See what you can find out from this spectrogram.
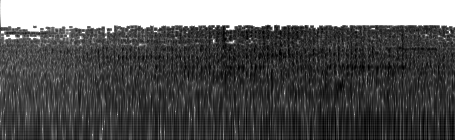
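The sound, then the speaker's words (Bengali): A car engine running steadily, a continuous low, rough rumble that holds even and grows slightly louder toward the end. “পারিজাত বক্সী গাড়ি চালু করলেন, থামলেন এসে লালবাজারে।”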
